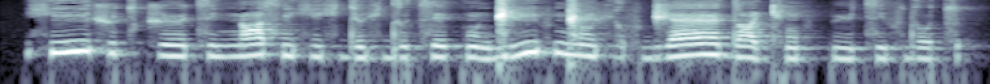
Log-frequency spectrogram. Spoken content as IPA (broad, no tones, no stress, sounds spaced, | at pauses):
ç ĩː ʃ y t͡s t͡ʃ øː t͡s i ŋ ɑ s ĩ ç e ç d ø ç d ɯ t͡s e k õ ɡ͡ǁ ĩː f ŋ͡ǁ õ ç o f d͡ʒ æː d ɑ cʰ õ f p y t͡s i f d o t͡s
